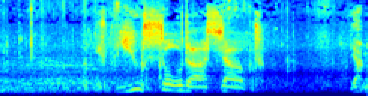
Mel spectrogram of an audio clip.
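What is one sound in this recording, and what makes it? A man speaks tensely in a low, rough voice, close by.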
